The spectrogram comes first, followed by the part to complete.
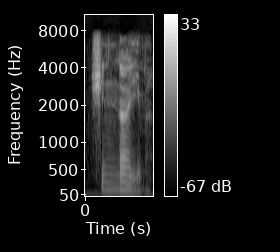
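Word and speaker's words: שיניים: Shen, au pluriel, shinnaim, donc c'est un shin, on voit bien le point en haut à droite du shin, le point en bas du shin qui s'appelle le hérik, le nun avec un patar, donc na, le yud avec un hérik yi, le même final m en fin de mot, donc shinnaim.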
